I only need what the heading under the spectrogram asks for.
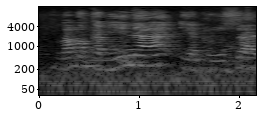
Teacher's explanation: why don't you articulate the final R in all the infinitive verbs?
